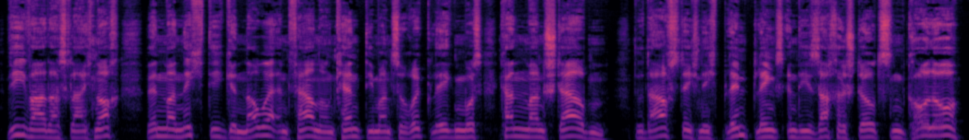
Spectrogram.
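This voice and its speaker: A man's voice: mid-range voice, a little slow, few pauses, dry recording, clean studio sound, natural voice. Audiobook: man doing a stern male friend, firm and admonishing.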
